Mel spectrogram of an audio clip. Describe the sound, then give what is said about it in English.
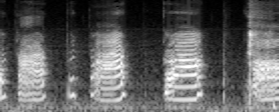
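A voice imitates a chicken with four loud, nasal squawking calls in a steady rhythm, separated by short pauses, with no other talking. “I was like a chicken.”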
